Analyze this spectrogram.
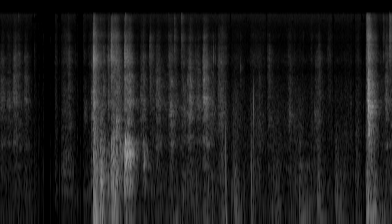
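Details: Lhasa Apso puppy named Alice panting while playing indoors, breathy rapid huffs in bursts with scuffling noises and a sharp knock near the end.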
